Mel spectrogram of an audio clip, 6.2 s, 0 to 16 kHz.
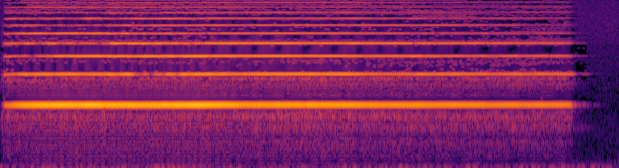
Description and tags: violin arco non vib F#5
violin arco non vibrato
non, vibrato, violin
